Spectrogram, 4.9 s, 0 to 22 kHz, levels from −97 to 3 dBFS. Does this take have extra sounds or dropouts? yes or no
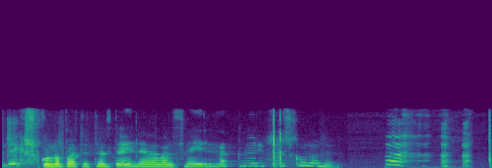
yes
